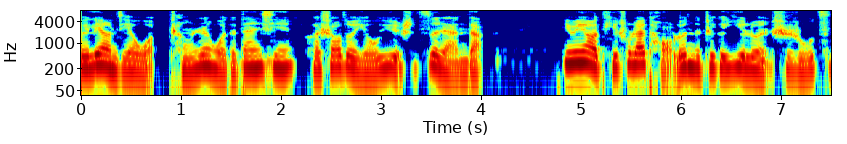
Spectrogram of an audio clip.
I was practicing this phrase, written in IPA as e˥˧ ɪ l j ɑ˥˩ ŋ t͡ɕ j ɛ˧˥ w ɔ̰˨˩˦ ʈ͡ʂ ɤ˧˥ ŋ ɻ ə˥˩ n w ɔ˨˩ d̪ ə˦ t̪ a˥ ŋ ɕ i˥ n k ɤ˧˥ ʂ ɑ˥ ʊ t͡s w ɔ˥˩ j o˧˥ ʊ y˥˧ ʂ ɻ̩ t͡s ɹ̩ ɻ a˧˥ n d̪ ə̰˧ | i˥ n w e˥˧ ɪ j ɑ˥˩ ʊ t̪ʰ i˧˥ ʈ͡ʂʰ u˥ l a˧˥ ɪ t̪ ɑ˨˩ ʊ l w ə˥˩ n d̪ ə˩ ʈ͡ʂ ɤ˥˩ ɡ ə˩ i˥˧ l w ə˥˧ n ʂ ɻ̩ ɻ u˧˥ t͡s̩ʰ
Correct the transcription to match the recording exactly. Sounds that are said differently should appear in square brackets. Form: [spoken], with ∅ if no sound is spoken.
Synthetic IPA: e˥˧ ɪ l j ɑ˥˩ ŋ t͡ɕ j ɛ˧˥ w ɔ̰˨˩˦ [ʈ͡ʂʰ] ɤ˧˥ ŋ ɻ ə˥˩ n w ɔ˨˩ d̪ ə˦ t̪ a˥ [n] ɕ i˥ n [x] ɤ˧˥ ʂ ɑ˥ ʊ t͡s w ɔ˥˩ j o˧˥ ʊ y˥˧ ʂ ɻ̩ t͡s ɹ̩ ɻ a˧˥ n d̪ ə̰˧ | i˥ n w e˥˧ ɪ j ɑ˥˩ ʊ t̪ʰ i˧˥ ʈ͡ʂʰ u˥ l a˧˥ ɪ [t̪ʰ] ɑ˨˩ ʊ l w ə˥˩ n d̪ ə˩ ʈ͡ʂ ɤ˥˩ ɡ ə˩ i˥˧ l w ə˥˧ n ʂ ɻ̩ ɻ u˧˥ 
